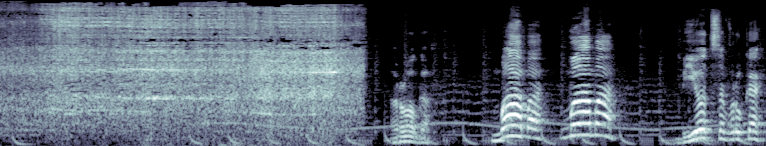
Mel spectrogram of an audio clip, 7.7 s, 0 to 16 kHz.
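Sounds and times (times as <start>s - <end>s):
machine tool with two saws spinning: 0.0s - 3.7s
speech: 3.9s - 7.6s.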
